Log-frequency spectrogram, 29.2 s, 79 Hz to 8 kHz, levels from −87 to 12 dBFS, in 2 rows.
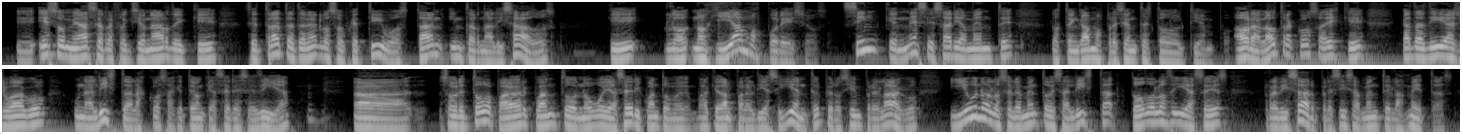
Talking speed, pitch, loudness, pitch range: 185 wpm, 125 Hz, -25 LUFS, 110-140 Hz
